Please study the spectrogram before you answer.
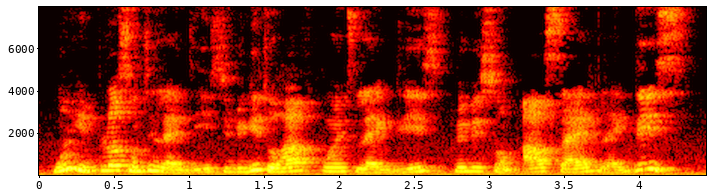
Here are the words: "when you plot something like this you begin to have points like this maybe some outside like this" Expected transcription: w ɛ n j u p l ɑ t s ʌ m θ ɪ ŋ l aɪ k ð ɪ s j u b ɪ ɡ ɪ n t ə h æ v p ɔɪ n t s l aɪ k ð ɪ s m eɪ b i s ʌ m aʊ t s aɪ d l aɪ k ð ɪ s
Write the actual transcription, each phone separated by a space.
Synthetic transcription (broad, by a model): w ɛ n j u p l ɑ s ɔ m t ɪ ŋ l aɪ k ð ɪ s j u b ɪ ɡ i n t ə h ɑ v p ɔɪ n t s l aɪ k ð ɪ s m eɪ b i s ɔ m aʊ t s aɪ d l aɪ k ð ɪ s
